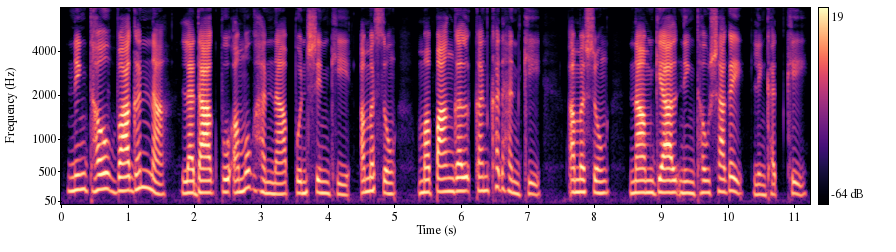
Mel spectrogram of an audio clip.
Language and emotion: Manipuri, neutral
